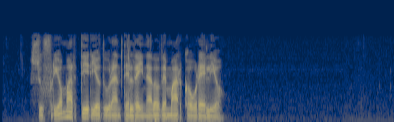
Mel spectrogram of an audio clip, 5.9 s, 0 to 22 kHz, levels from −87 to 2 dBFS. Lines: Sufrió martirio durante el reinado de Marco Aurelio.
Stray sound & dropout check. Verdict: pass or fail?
pass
